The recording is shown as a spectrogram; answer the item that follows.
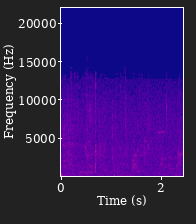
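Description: Quiet outdoor ballfield ambience between pitches, with a few faint light clicks scattered through it and distant voices.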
